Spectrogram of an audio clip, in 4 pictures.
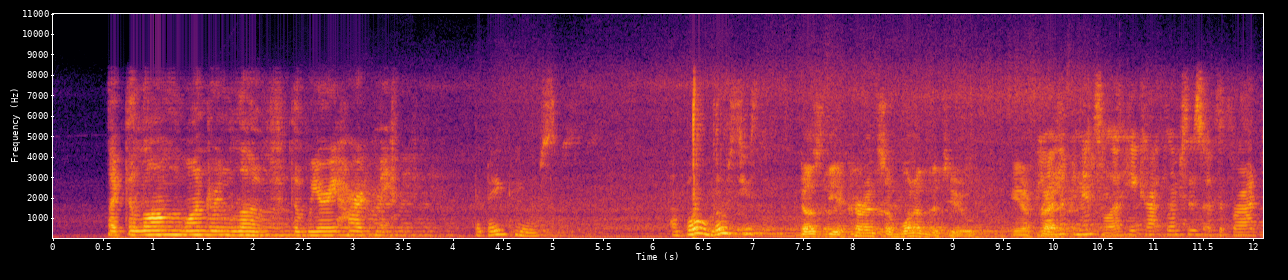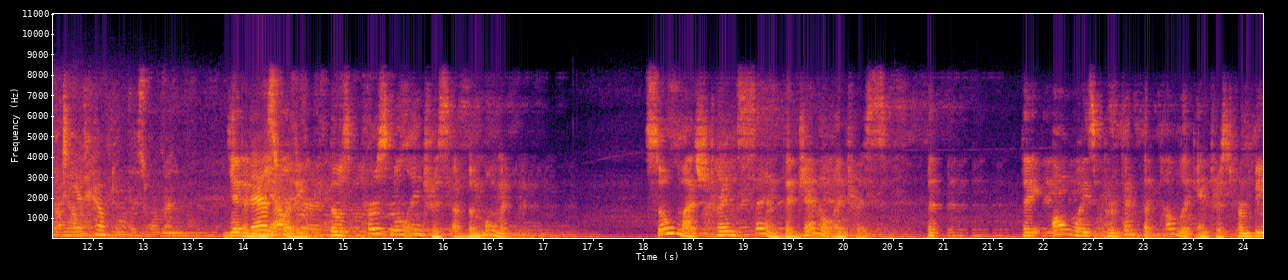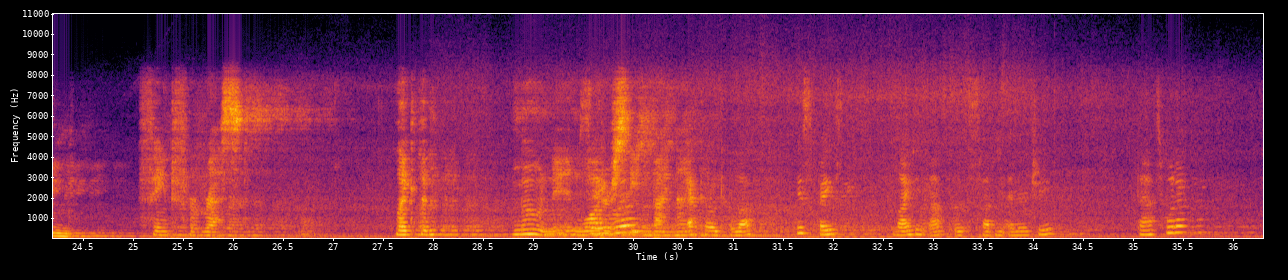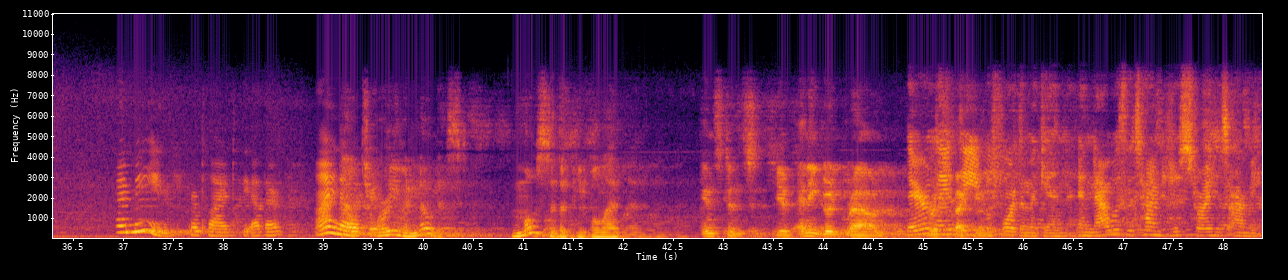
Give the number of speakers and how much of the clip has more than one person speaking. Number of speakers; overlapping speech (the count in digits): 6, about 10%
